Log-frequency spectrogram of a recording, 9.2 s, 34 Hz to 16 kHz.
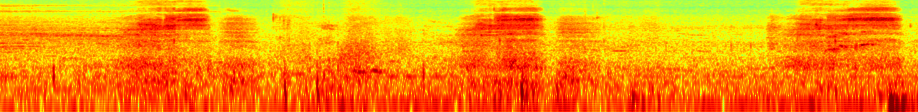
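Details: Dog sleeping, snoring: soft, airy, whistling snores at about 17 a minute, slightly uneven, in a quiet room.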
